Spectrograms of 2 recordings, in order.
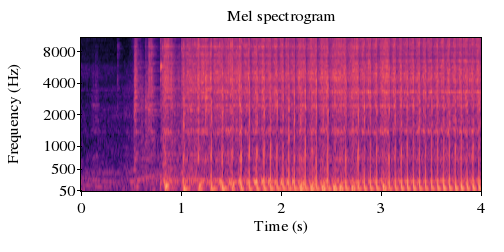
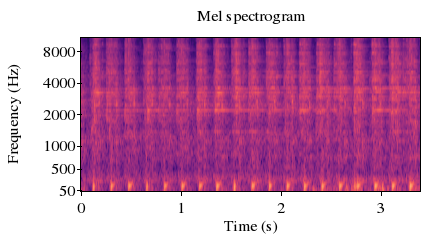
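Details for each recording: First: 1966 Bolens 1050 tractor, single cylinder, freshly repainted, loud muffler pointing straight up. It catches into a fast chuff, then turns loose and uneven dropping toward idle. Owner says it normally idles lower but is picky today: rough idle. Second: 1966 Bolens 1050 tractor single-cylinder at very low idle, a slow thump about three beats a second with light ticking on each beat. This is normal valve clicking at idle.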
